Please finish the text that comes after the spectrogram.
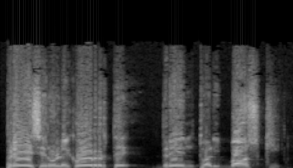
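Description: A man's voice: high voice, takes it slowly, a little mellow, dry recording, clean studio sound. A man with a Roman accent giving a dramatic reading of dialect sonnets. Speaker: poetry reader.

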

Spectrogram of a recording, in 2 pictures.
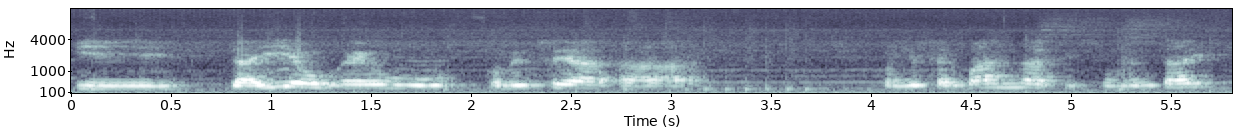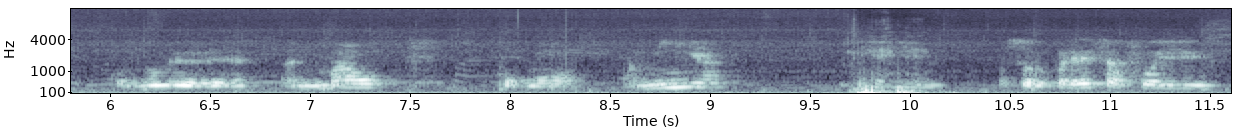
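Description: A man born in Brazil and raised in Argentina, a musician guest speaking haltingly with many repeated words in a casual chat over an internet call. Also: medium pitch, warm tone, reverberant, highs cut off. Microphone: computer mic over internet call.

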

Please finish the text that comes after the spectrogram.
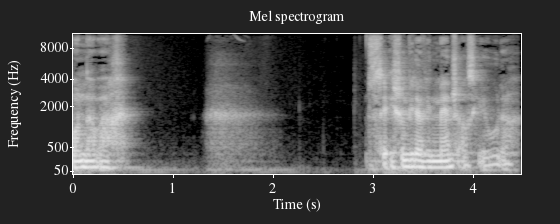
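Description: A man's voice: on the low side, rapid-fire, natural voice. A man acting in a German radio crime drama, playing a tormented, weary young musician and addict. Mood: relieved, confessional.

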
